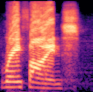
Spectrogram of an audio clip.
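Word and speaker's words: Ralph Fiennes: Ray Fines. That's how you say his name.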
